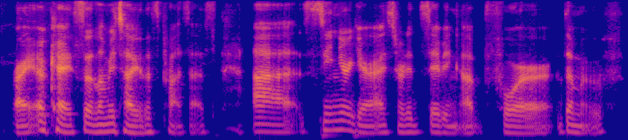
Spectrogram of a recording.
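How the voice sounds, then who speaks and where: In an American accent, a man with an ordinary speaking voice talks at medium pitch and a moderate pace, his intonation fairly even. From South Texas. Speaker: drag performer. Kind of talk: casual chat.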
